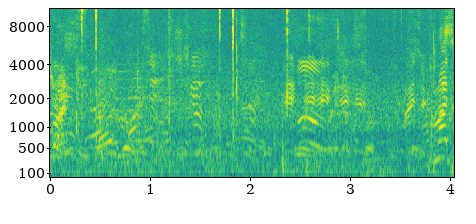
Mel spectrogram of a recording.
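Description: Voices of players and spectators calling out across an outdoor soccer field, with a few short sharp knocks among them.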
